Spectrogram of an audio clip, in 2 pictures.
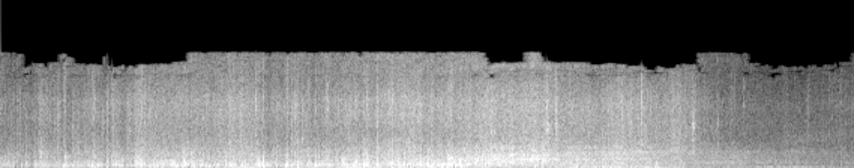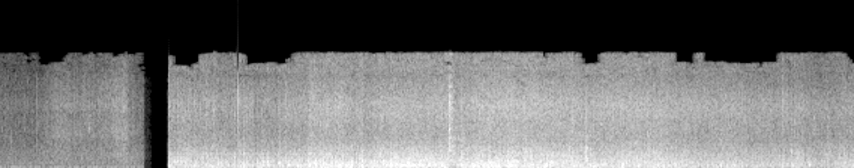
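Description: Ford Raptor pickup driving along a snowy trail: the engine rises and falls in pitch under a heavy, steady rushing noise. The sound fades a little past halfway and breaks off for an instant before the rushing returns.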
